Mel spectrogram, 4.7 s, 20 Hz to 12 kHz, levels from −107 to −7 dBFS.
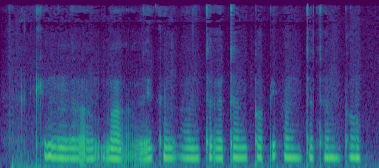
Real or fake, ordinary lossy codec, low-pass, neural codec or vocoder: real; AAC, 48 kbps; 10.8 kHz; none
